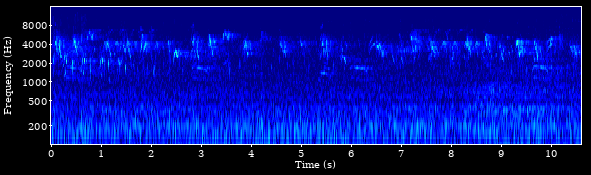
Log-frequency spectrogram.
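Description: Small birds chirping and twittering in many short calls, over a steady low background rumble.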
